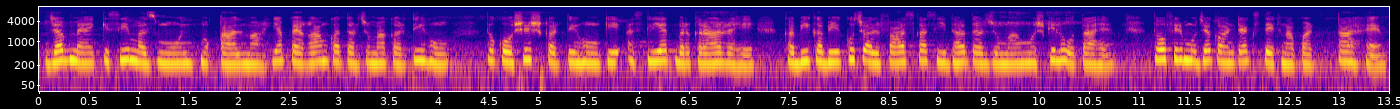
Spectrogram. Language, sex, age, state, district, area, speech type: Urdu, female, 18-30, Delhi, North East Delhi, urban, spontaneous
